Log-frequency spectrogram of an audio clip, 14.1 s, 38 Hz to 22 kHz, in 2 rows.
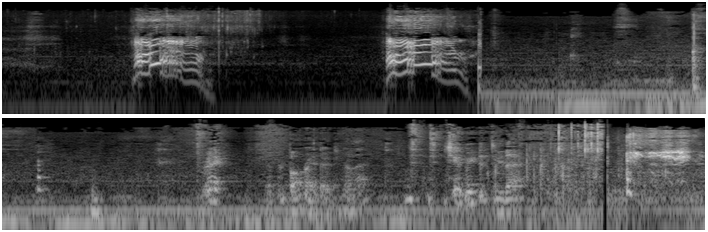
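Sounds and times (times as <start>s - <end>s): dog crying: 1.3s - 2.1s, 3.8s - 4.8s
steady low hum: 2.6s - 14.0s.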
